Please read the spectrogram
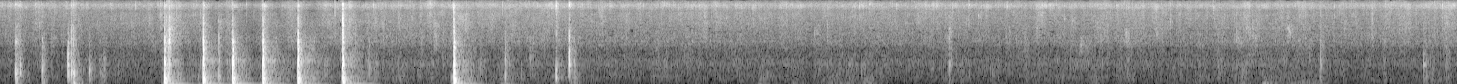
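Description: A quick run of loud knocks and thumps on a plastic tub, about seven in a second and a half with one more just after, as the roach tub is handled; then only faint light ticks.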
